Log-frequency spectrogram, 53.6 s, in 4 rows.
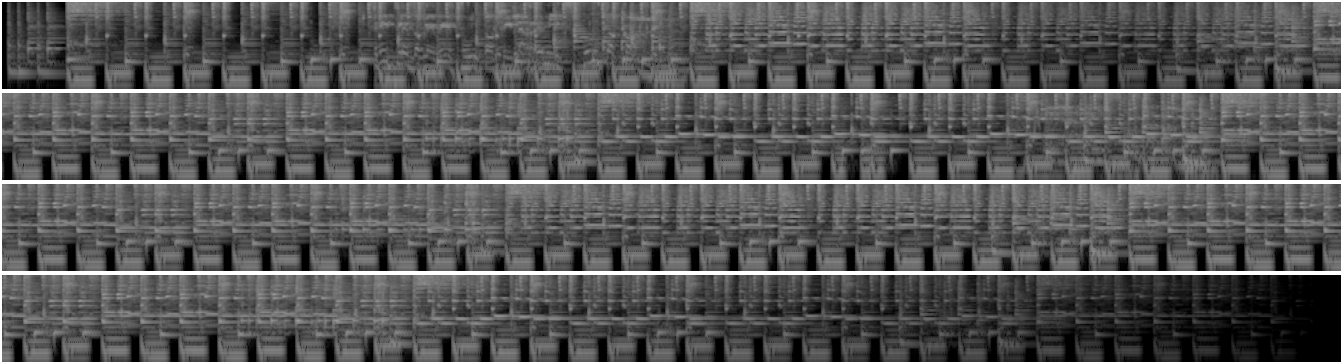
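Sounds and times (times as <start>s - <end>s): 
saltadito instrumental music: 0.1s - 53.1s.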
